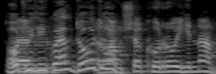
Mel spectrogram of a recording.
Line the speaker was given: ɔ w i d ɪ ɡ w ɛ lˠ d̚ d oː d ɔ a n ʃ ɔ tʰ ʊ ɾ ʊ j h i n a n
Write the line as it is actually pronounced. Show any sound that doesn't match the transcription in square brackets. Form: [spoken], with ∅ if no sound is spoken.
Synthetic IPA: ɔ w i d [i] ɡ w ɛ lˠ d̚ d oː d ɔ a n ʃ ɔ [kʰ] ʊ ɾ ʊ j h [ɪ] n a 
